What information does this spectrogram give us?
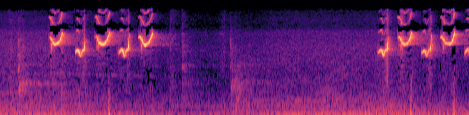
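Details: Java sparrow answering a played lure call at once, giving quick bursts of four or five high, sharp, bouncing chips, a two-second pause, then another burst, over a low background hum.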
